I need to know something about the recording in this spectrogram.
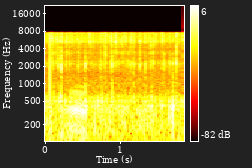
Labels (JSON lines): {"label": "biophony", "recorder": "HydroMoth"}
